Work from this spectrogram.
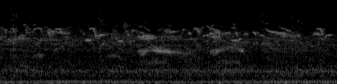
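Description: Birds chirp and tweet outdoors in a steady, busy chorus of high calls over a low background rumble, with no talking.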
